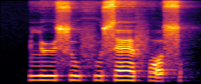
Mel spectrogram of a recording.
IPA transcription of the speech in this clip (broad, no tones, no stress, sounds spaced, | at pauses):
l ʉ s u f u s ɛ f ɔ s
